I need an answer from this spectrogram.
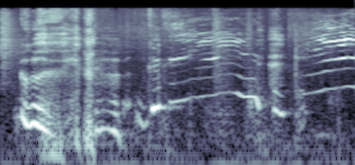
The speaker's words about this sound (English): Stop breathing so heavy, please, we gotta study.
